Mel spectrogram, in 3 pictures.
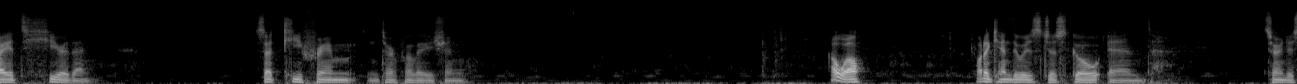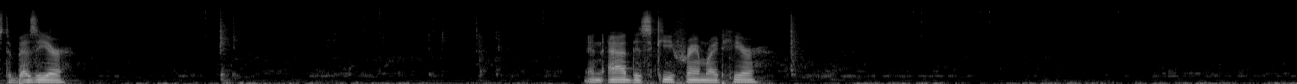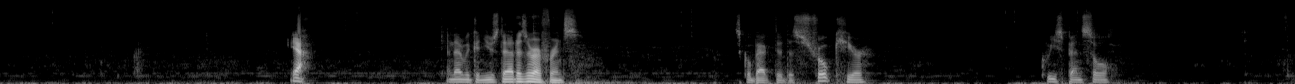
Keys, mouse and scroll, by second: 5.6 click, 9.4 a, 10.6 t, 12.7 click, 13.4-14.9 drag, 15.1 space, 16.2 space, 16.5 click, 16.9 space, 17.2 space, 17.2-18.3 drag, 20.2 i, 22.0 click, 22.7 click, 22.9 space, 23.9 space, 24.1-26.4 drag, 26.6 space, 27.9 space, 29.3 click, 29.5 space, 30.1 space, 30.4 q, 32.7 click, 35.9 click, 36.6-38.4 drag.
